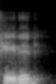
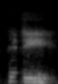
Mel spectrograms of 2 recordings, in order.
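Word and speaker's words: Hadied: I'm Hadid of the People v.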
